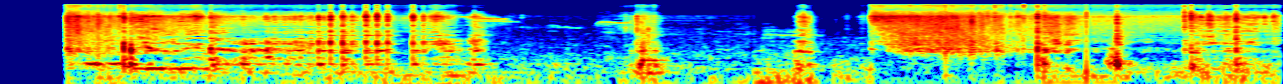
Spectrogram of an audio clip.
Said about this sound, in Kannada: ಈಗ ಇದನ್ನೇ ಎಣ್ಣೆ ಕರಿತಾ ಇದ್ದೀನಿ.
